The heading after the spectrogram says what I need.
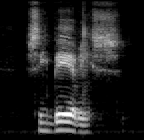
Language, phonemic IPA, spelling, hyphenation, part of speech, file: Dutch, /ˌsiˈbeː.ris/, Siberisch, Si‧be‧risch, adjective, Nl-Siberisch.ogg
- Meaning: Siberian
